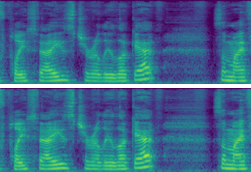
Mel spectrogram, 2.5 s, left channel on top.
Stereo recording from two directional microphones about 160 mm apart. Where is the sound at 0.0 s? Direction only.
25° right (ahead or behind).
